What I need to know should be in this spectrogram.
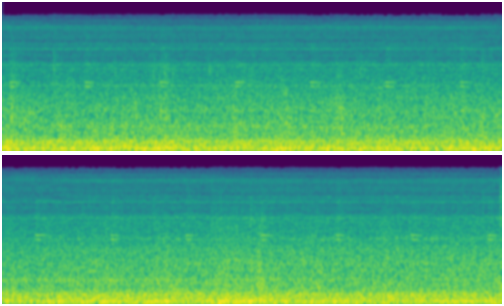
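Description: A train engine rumbles steadily from inside the cab.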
